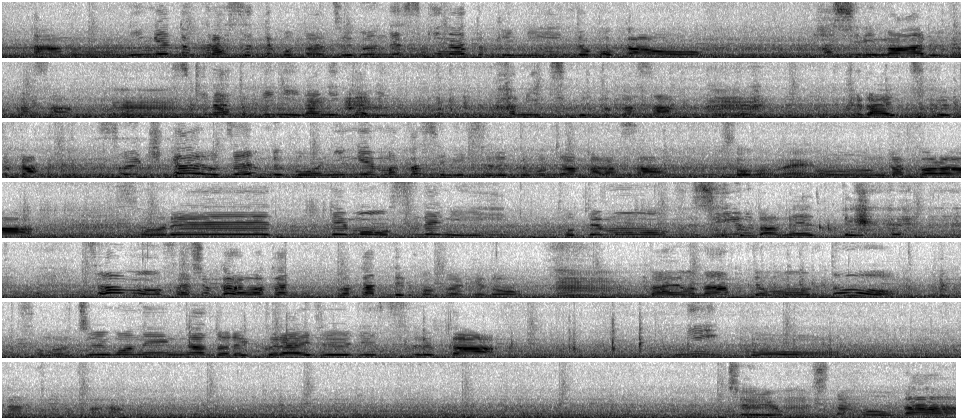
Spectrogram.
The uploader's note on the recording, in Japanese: 軽トラでクリーンセンターへゴミ出しに向かう道すがらの収録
